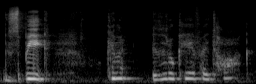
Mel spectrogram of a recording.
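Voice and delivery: small, high, soft pretend voice; hammed-up submissive little voice; mock meek victim. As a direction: play timid, asking permission to talk. Playing the victim card in therapy.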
